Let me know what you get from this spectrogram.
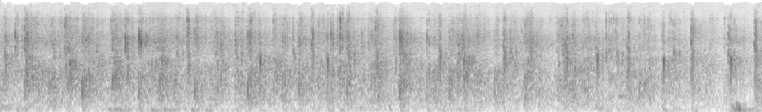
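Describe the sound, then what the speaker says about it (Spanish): A church congregation applauds during a Spanish-language sermon, brisk crowded clapping at moderate volume, steady throughout with a few sharper claps near the end. "¿Damos un aplauso al Señor?"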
